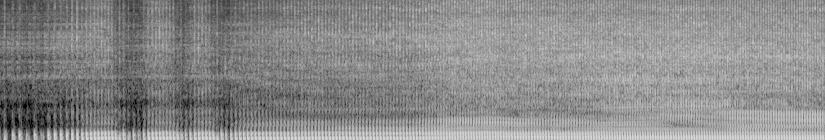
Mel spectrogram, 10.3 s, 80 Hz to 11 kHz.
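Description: Small petrol engine of a cheap kids' quad bike, ticking over with separate firing pulses for about a second, then revved hard and held at high revs under load as its 25-inch tyres churn through a muddy bog hole, with water splashing.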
